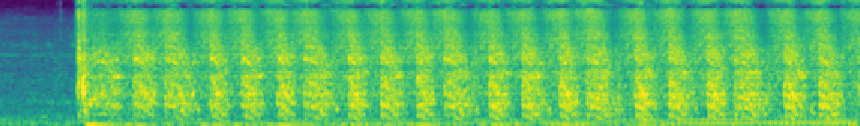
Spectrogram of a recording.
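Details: Mitsubishi Montero that won't start, apparently flood-damaged with rat-chewed wiring: starter cranks in steady pulses about twice a second for over five seconds but the engine never catches; cranks, no start, wiring suspected.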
